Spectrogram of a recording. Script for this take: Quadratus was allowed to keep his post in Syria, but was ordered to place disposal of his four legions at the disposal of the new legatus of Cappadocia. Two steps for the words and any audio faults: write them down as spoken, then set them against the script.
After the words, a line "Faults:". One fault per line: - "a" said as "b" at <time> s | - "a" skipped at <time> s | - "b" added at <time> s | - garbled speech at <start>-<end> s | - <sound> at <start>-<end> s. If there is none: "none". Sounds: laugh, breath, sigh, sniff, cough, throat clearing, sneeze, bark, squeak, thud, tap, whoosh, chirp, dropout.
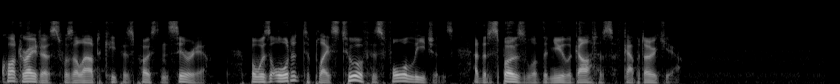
Quadratus was allowed to keep his post in Syria, but was ordered to place two of his four legions at the disposal of the new legatus of Cappadocia.
Faults:
- "disposal" said as "two" at 3.4 s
